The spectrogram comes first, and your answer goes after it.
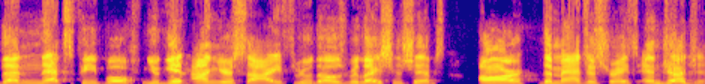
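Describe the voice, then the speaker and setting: A man with an American accent speaks at a moderate pace and a high pitch, with ordinary pitch variation. The recording is very clean and dry, close with no echo against a silent background. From Cleveland, Ohio, US Midwest. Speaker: real estate trainer. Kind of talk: lecture.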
